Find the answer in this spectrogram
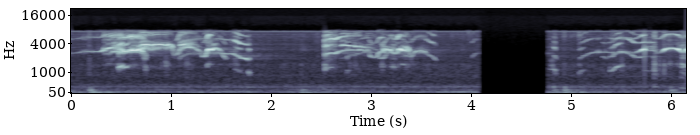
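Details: Peregrine falcons at a nest during an evening meal, 18 October 2018 at 6:51 pm (CSU Orange nestcam), give high, squealing, wavering calls in busy overlapping bursts, broken by a brief silence, over a low background rumble.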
